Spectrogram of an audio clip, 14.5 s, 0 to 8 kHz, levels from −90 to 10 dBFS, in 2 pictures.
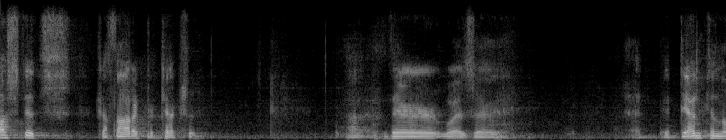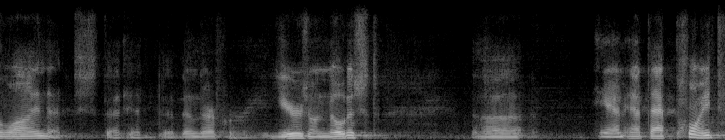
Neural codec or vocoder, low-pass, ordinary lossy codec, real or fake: codec, 44.1 kHz, 2.6 kbps, SNAC; 7.2 kHz; Opus, 32 kbps; fake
